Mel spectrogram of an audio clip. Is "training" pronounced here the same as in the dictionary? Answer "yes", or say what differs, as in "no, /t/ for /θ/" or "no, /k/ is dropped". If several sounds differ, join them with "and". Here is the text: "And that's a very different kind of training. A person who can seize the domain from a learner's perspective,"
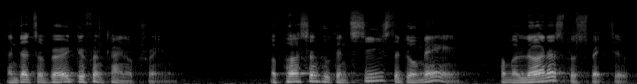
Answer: yes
